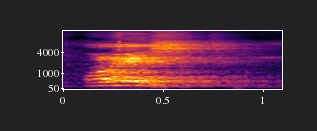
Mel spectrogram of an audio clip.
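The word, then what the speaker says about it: honest: যেমন লক্ষ্য করো, এইচ এর পরে যদি উ থাকে, অনেস্ট, এক্ষেত্রে এইচ এর উচ্চারণটা তোমার সাইলেন্ট।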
